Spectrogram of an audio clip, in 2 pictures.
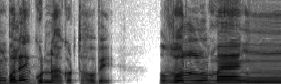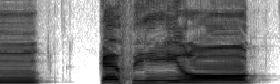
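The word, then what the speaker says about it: كثير: গুন্না করতে হবে জুলমান কাসির কাসির এখানে কাসি বলা যাবে না বলতে হবে কাসি কারণ আরবিতে এখানে ছা আওয়াজটা একদম নরম পাতলা করতে হয় জিহ্বার মাথা উপরের দাঁতের মাথার সাথে লাগে সার উচ্চারণটা করার সময়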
